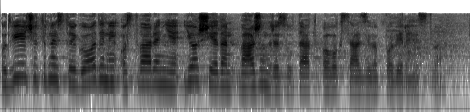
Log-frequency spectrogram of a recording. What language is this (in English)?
Croatian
